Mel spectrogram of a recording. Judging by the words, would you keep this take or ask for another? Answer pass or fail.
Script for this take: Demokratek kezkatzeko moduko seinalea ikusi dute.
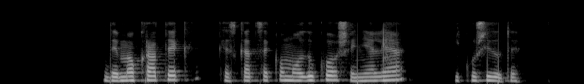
pass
